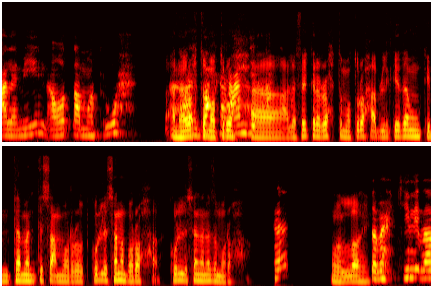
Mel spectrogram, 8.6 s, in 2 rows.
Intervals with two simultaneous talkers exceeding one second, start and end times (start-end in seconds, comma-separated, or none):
1.7-2.9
